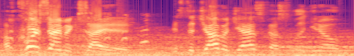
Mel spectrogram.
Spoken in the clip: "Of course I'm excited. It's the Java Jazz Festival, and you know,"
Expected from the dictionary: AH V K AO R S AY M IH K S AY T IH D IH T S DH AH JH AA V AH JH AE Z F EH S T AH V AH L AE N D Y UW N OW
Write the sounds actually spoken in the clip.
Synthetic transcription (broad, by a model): AH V K AO R S AY M IH K S AY T IH D IH T S DH AH JH AA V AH JH AE Z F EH S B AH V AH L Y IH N OW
